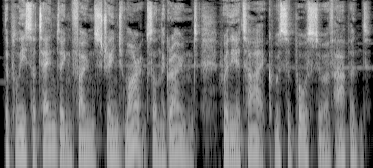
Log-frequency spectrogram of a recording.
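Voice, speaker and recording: A man narrating a scripted documentary story in a measured, deliberate manner. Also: on the low side, husky. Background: music.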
